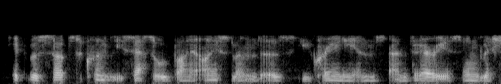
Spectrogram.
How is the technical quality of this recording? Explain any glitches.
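The recording is noticeably degraded, with coding damage throughout and three short dropouts.

GSM full-rate codec: The speech went through the original GSM full-rate codec, which fits a 13 kbps voice channel. It rebuilds the vocal tract from sparse pulse excitation, leaving a plainly audible buzzy, gravelly texture, and the line passes only about 150 Hz to 3.7 kHz, so the sound is thin and telephone-like.

Lost GSM frames: At 0.60 to 0.66 s (just before "settled by"), 2.24 to 2.33 s (just after "settled by"), and 4.16 to 4.23 s, frames were lost and concealed by repeating the last good frame. The gaps last 20, 80 and 40 ms and are heard as a brief rough, metallic ring.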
